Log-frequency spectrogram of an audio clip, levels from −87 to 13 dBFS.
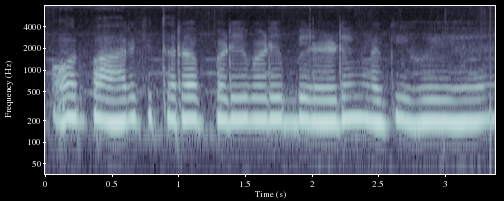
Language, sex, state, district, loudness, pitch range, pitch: Hindi, female, Haryana, Rohtak, -11 LUFS, 195-210 Hz, 205 Hz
